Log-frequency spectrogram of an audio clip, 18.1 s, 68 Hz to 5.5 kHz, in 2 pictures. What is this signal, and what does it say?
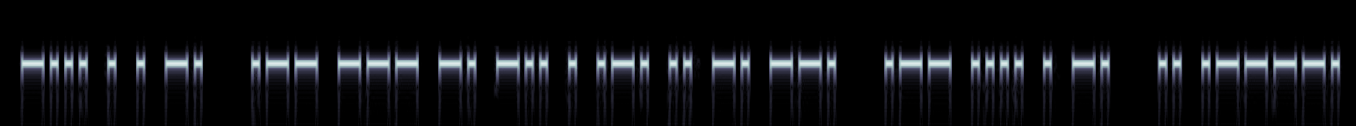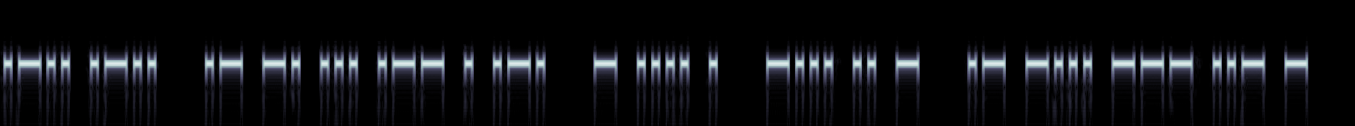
Morse code, heard as a keyed tone, about 25 wpm, 600 Hz. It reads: BEEN WONDERING WHEN I'LL ANSWER THE BIT ABOUT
